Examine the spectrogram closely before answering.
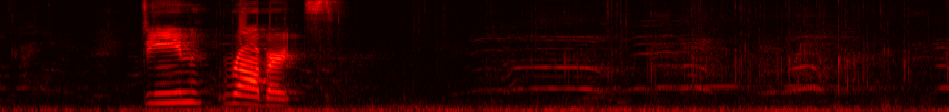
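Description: A woman announces names over a loudspeaker, heard from a distance outdoors.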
